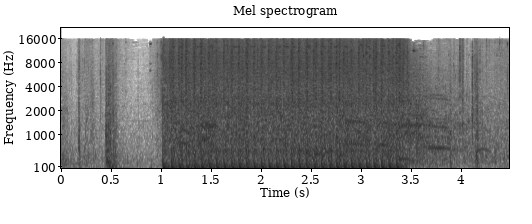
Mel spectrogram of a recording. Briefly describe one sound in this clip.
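Rapid automatic gunfire rattles in a long burst.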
